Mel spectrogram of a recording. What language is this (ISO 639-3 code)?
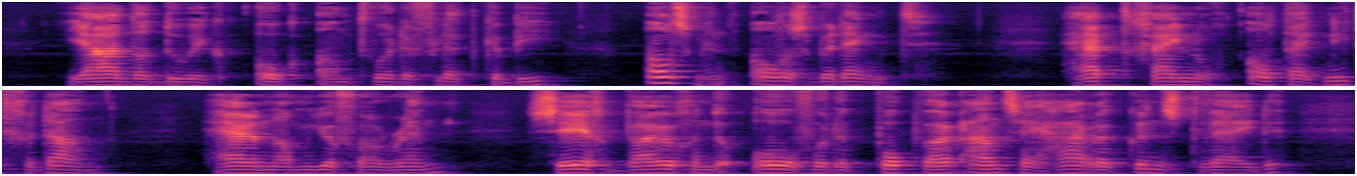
nld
